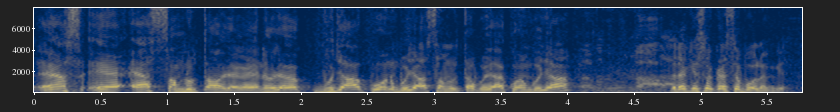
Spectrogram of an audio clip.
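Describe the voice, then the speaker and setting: Speaking briskly in a high-pitched, somewhat mellow voice, a man tutors a live math class. Key words get repeated three times, and he prompts the class to echo each one back through repetitive questioning.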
